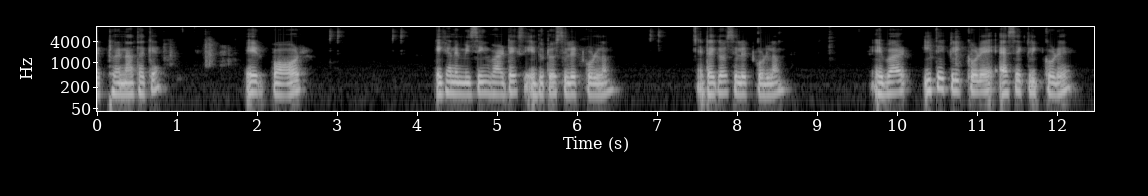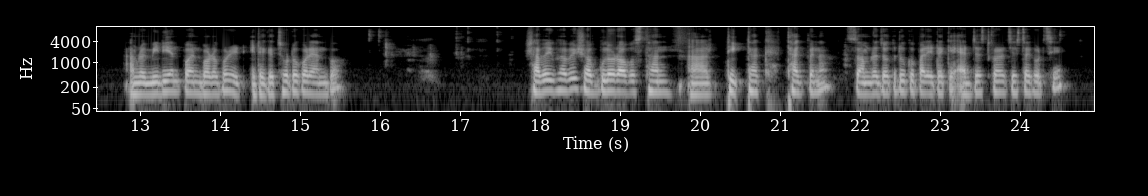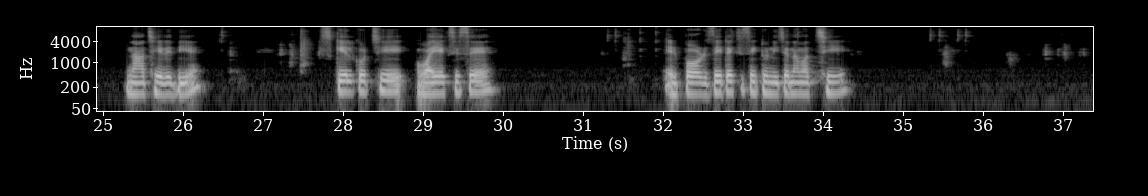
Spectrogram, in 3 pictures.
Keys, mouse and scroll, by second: 0.0-0.8 scroll up 1, 0.8 alt+z, 2.9 shift+click, 3.6 shift+click, 6.8 shift+click, 7.7 scroll up 1, 8.1 shift+middle click, 8.7-10.3 scroll down 1, 10.3 e, 17.0-21.2 shift+middle drag, 21.9 shift+middle click, 22.7 s, 24.4 click, 31.7-32.8 shift+middle drag, 32.8 click, 34.0 s, 35.3 click, 35.6 alt+shift+click, 36.5 s.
